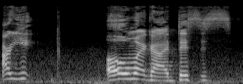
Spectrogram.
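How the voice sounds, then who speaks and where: A woman's voice: mid-range voice, a little slow, fairly bright tone, lightly acted. A woman in an improvised audio drama playing a disgusted, scornful psychic tarot reader in a heated argument. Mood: disgusted disbelief. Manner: exasperated, scornful.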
